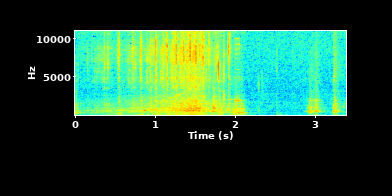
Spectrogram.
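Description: A fast sewing machine stitches a seam in a quick, whirring burst that rises and then stops, followed by a couple of short mechanical clicks and brief runs, close and moderately loud.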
